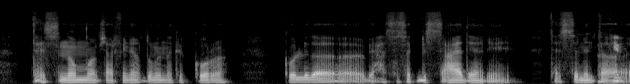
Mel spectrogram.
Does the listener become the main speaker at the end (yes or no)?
yes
